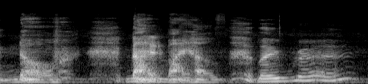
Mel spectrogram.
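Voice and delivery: mock heroic voice. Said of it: "It was like".

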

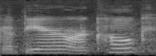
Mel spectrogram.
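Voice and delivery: normal talking voice

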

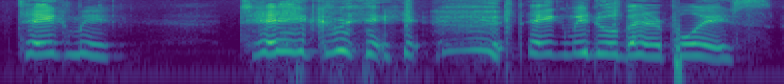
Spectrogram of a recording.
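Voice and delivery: loud, laughing mock plea; hammed-up cry to be taken away. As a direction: beg theatrically through laughter. Mock plea after failing, laughing.

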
